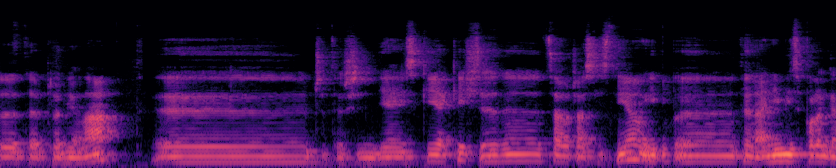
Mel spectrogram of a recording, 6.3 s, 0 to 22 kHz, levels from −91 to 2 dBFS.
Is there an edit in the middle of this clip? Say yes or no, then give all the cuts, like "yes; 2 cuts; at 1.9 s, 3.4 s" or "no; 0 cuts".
yes; 2 cuts; at 1.1 s, 5.0 s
